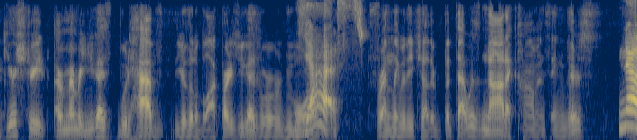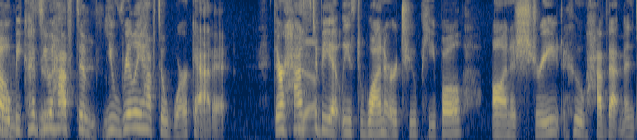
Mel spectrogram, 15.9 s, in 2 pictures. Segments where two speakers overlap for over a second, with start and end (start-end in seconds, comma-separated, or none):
7.8-9.4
